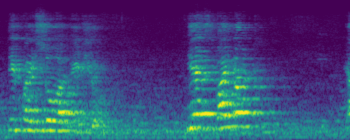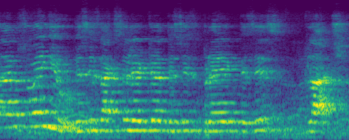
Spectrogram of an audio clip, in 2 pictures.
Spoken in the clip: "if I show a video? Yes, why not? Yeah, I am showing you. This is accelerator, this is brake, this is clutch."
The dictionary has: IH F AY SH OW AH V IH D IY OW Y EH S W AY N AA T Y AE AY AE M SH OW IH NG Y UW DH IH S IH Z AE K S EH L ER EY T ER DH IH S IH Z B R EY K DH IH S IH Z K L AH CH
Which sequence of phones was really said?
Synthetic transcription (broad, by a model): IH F AY S OW AH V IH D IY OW Y EH S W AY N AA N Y AY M S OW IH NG Y UW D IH S IH Z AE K S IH L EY T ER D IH S IH Z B R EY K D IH S IH Z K L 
